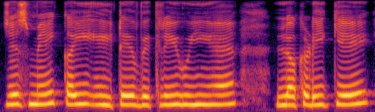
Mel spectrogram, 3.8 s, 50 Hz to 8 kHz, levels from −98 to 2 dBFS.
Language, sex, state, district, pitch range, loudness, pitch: Hindi, female, Haryana, Jhajjar, 245-260 Hz, -11 LUFS, 250 Hz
